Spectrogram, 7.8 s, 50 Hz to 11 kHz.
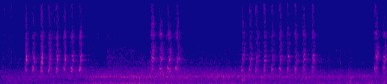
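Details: High, rapid series of repeated chip notes from a bird in Takilma, Oregon, early April 2017, sung in four separate bursts over a steady low rumble like passing traffic.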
